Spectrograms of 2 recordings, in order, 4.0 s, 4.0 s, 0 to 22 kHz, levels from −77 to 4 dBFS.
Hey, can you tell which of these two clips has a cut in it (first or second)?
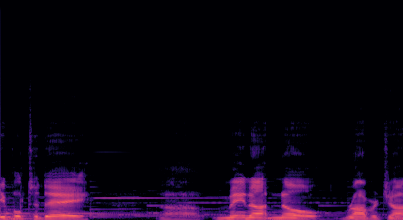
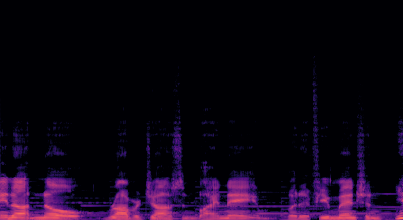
second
